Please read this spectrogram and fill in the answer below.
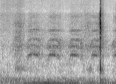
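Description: A bird calling in the background: a quick series of short, arched calls, about three a second, starting about half a second in. A single sharp click near the end.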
